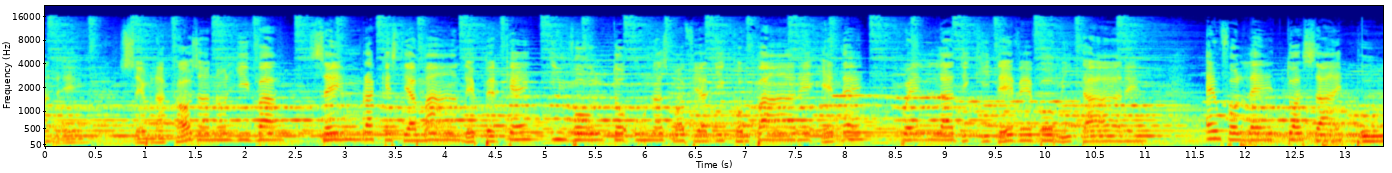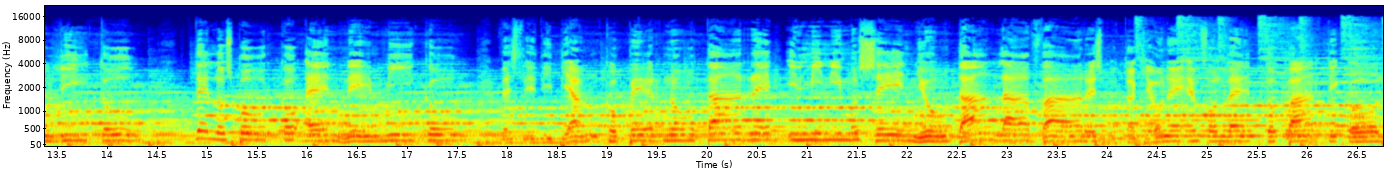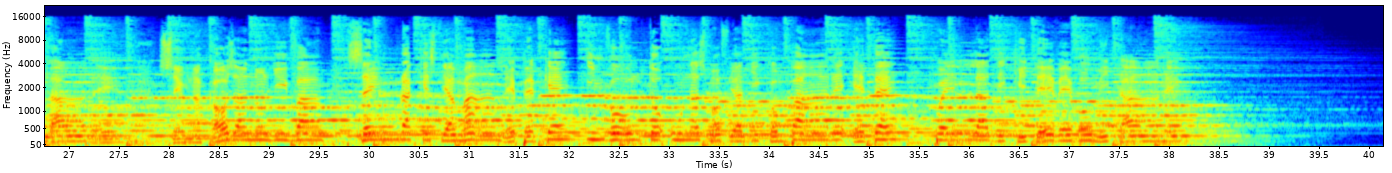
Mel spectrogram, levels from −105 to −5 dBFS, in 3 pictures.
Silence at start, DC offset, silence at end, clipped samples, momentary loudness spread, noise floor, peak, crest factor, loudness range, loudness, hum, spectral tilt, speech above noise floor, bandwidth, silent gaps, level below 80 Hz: 0 s; under 0.1%; 1.4 s; under 0.1%; 5 LU; -64 dBFS; -6 dBFS; 16 dB; 2 LU; -22 LUFS; none; -6.5 dB/octave; 43 dB; 17 kHz; none; -38 dBFS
